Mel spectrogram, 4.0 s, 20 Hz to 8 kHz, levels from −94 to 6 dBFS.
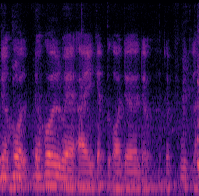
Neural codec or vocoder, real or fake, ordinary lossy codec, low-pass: none; real; none; none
